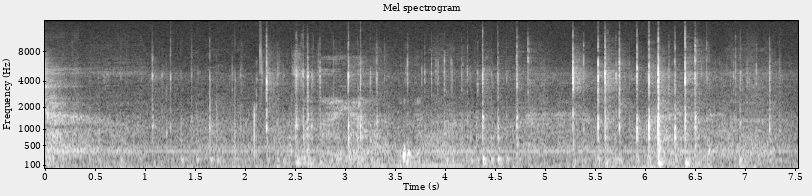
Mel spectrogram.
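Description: Keys click as a man types on a laptop keyboard.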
